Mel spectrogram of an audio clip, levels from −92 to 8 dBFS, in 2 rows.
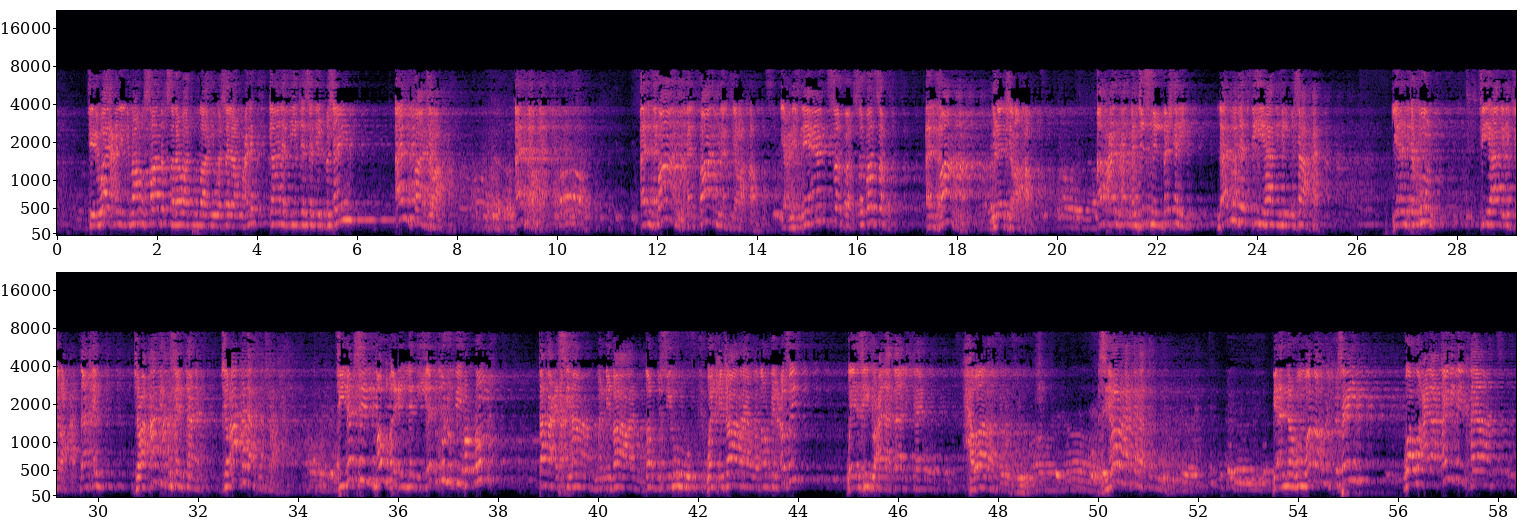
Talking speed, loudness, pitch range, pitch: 80 wpm, -21 LUFS, 205-275 Hz, 230 Hz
